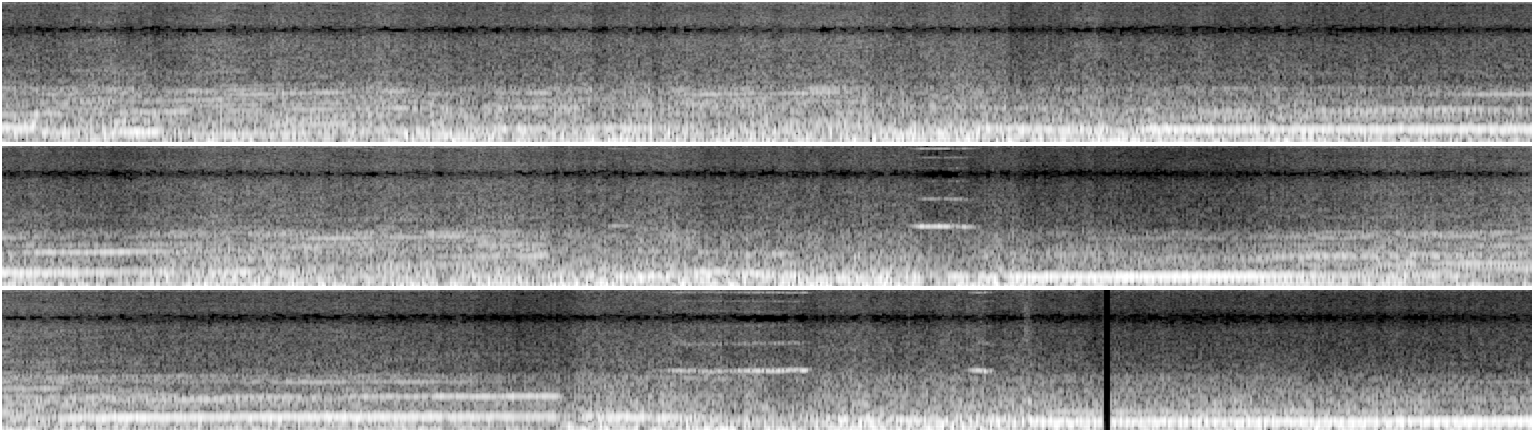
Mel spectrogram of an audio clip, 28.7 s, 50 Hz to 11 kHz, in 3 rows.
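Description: BMW E46 M3's 3.2-litre S54 straight-six engine heard loud from inside the cabin while lapping a race track, its pitch rising for several seconds under acceleration and falling under braking, several times over.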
